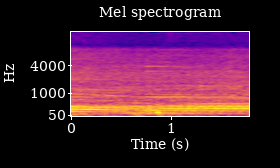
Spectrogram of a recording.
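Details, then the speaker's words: 2016 Dodge Grand Caravan at idle, transmission fluid slightly high but not burnt: steady high-pitched whine at one pitch like an old power steering pump or supercharger, from the front of the transmission; cause uncertain. "it sounds like an old Ford power steering pump but it's coming from the front of the transmission"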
